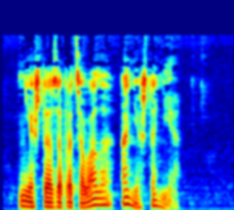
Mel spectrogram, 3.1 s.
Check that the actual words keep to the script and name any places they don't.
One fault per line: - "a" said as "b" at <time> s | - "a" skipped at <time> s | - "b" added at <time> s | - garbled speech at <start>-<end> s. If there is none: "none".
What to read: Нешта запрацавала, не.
- "а нешта" added at 1.6 s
